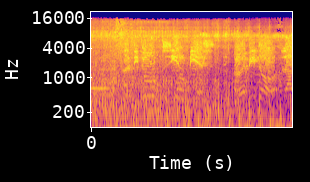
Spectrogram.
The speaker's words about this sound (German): Sie flogen in Black Hawk-Hubschraubern.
